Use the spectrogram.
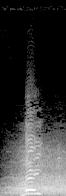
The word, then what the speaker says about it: Ney: Cela s'écrit comme notre maréchal, Ney, mais ça se prononce Ney, Ney, que voici sur votre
